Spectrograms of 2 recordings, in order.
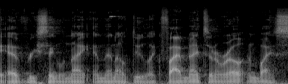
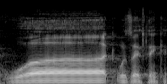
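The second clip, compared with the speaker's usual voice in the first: mock regret; 4 dB louder, much slower than usual. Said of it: "you're like".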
